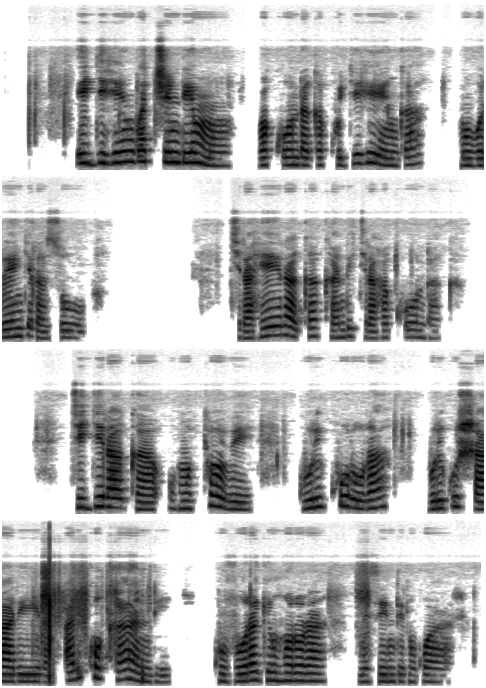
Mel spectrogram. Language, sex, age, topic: Kinyarwanda, female, 36-49, agriculture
